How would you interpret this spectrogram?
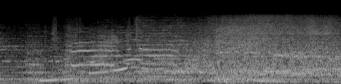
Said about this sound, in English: He ditches the cattle prod as the virgin gets in the passenger seat and Pep gets in the back. He jumps in behind the wheel, and they drive off.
